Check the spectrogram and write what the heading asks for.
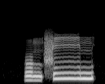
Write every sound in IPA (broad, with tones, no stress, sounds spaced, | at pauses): ʊ˨ ŋ s iː˥ n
